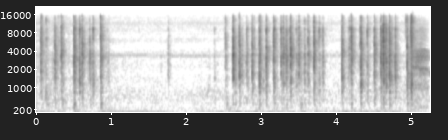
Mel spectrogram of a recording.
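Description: Bursts of quick keystrokes on a computer keyboard, quiet and close, separated by short pauses over a low steady hum, with no talking.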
